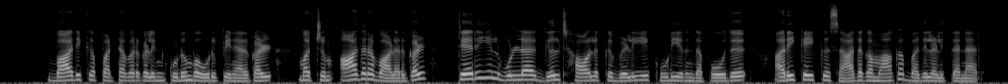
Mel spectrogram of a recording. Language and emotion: Tamil, neutral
